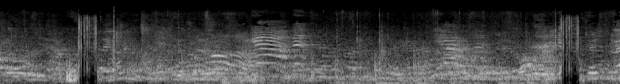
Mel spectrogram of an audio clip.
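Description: A group of girls' voices chattering and calling out excitedly all at once, with two short breaks in the sound, about a second in and near the end.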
